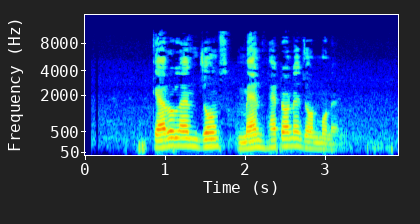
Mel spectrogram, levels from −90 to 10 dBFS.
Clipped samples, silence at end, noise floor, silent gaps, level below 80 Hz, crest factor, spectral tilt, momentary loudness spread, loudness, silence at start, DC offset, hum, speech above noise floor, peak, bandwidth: under 0.1%; 0.75 s; -53 dBFS; none; -60 dBFS; 22 dB; -5 dB/octave; 14 LU; -21 LUFS; 0.65 s; under 0.1%; none; 33 dB; 0 dBFS; 11 kHz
